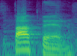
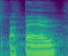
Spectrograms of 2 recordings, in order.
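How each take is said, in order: First: The stress is on the first syllable. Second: The stress is on the last syllable. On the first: The speaker calls it wrong. "if I were to change the accent to where this would be, it would be pronounced papel, which, you know, doesn't sound right" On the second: The speaker calls it right. "the stress will be at the very last syllable"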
